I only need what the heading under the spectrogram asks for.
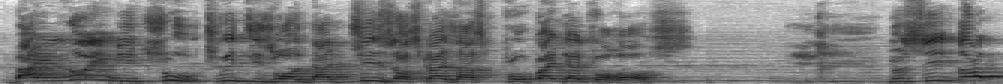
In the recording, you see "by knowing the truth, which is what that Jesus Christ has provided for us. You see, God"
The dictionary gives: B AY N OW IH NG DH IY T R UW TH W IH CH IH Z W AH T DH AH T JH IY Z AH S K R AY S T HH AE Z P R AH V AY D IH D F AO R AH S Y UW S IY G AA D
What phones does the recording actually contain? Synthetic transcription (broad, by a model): B AY N OW IH NG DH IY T R UW T W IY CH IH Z W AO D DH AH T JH IY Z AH S K R AY S T HH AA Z P R AH V AY D IH D F AO R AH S Y UW S IY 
